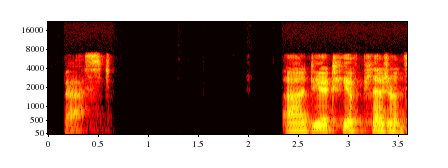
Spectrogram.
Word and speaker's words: Bast: Sometimes spelled with an additional ET at the end, but always pronounced Bast.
